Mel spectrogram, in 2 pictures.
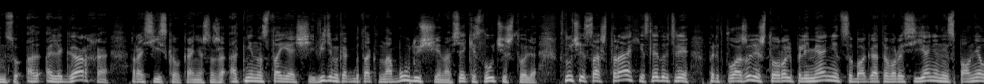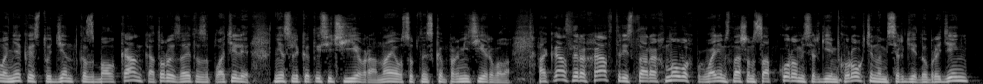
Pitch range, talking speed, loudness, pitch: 125-155 Hz, 180 wpm, -25 LUFS, 135 Hz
